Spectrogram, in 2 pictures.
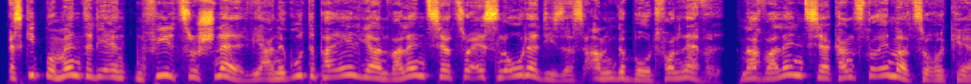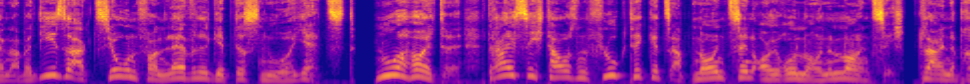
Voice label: male german offer comercial; ideasonora

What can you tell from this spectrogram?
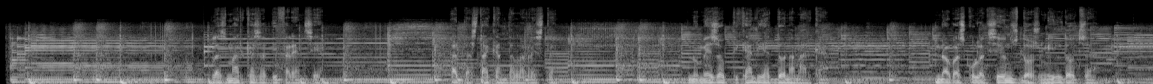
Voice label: male catalan glasses comercial; ideasonora

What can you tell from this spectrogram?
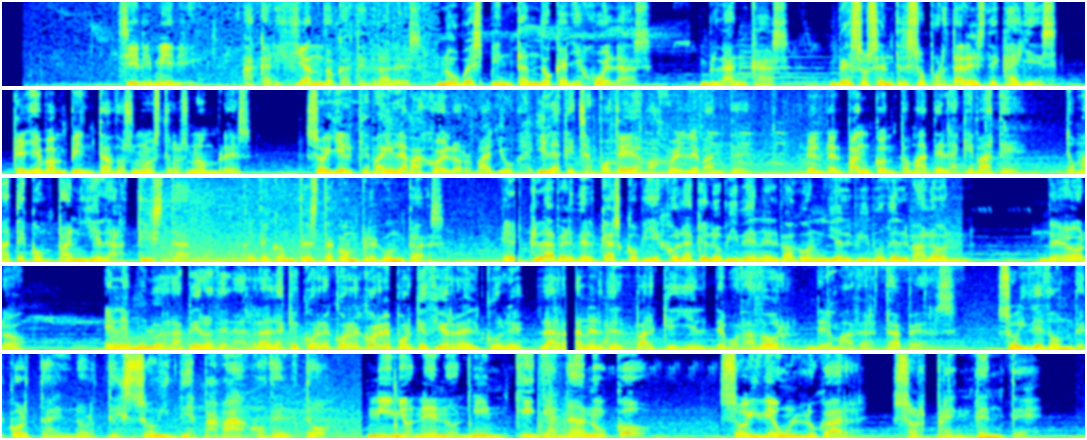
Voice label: male spanish car comercial

